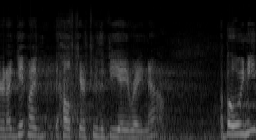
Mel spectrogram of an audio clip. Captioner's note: none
